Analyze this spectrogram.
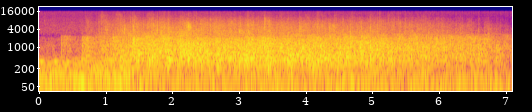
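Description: Church congregation applauding at the end of a hymn played on alto clarinet, the clapping swelling about a second in and dying away near the end.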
